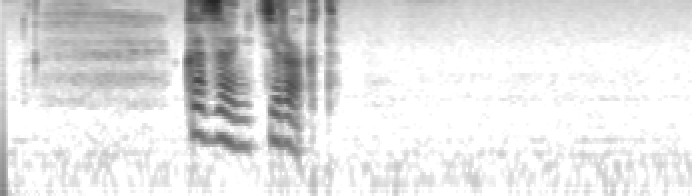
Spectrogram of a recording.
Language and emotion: Russian, neutral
